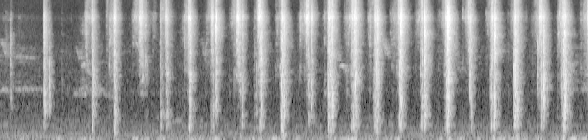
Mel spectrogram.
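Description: Tarot cards being shuffled by hand, a quiet, close, regular run of crisp snapping riffles and clicks, about twenty evenly spaced strokes, with no talking.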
